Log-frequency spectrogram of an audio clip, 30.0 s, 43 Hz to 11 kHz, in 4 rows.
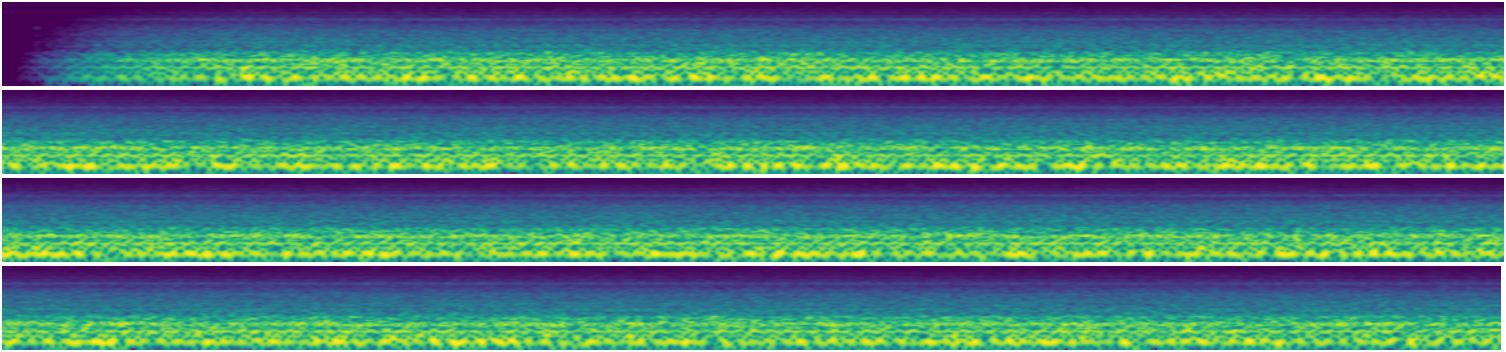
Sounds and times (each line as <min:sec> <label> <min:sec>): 0:00.2 large electricity generator 0:30.0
